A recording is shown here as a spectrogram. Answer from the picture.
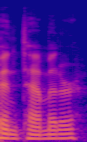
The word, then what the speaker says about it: iambic pentameter: That was corrected for me earlier today by, Chris Adams. Shout out. Say it again. It's a Shakespearean. – Iambic pentameter. – Okay. – I'm saying that right.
